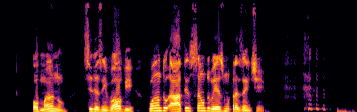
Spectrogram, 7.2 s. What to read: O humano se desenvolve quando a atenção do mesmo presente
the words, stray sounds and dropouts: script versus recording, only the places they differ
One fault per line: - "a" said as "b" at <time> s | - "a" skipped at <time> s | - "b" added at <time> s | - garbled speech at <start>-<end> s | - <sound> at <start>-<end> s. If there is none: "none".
- laugh at 5.7-6.7 s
